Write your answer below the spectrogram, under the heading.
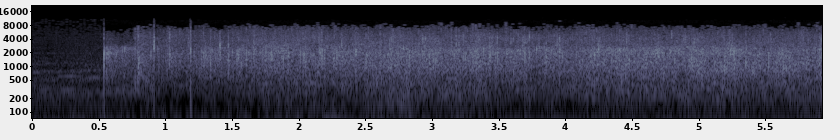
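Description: Audience applauding, breaking out suddenly about half a second in and going on steadily.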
